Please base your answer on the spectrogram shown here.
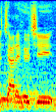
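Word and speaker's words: Chattahoochee: This is the Chattahuchi. The way that you can kind of pronounce is like chatta and then hoochi. A lot of people abbreviate to the hooch.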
